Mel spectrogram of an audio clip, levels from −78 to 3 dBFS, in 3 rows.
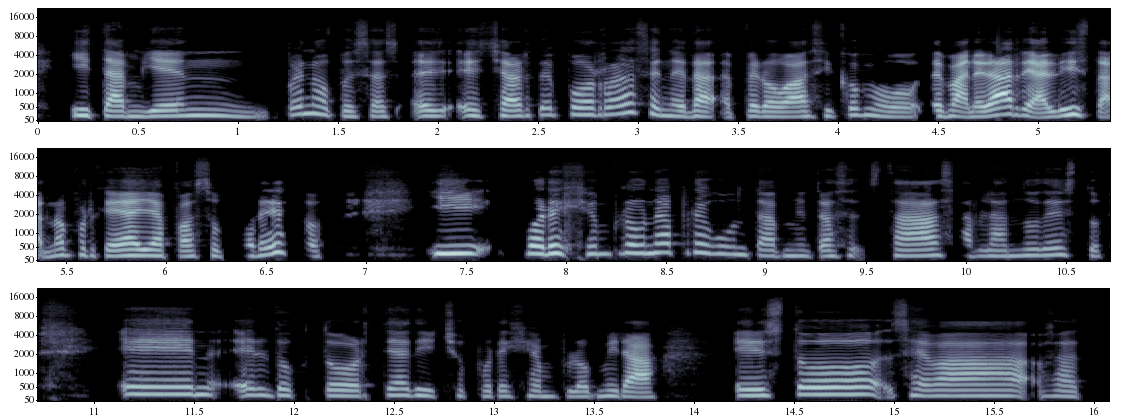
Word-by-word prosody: y 215 0 0
también, 190 -1 0
bueno, 255 -1 -2
pues 185 0 -7
has 180 -1 -6
e 195 +1 -1
echarte 205 +3 0
porras 250 +6 -1
en 225 -6 -1
el 185 0 -2
a 180 -2 +5
pero 175 -2 +1
así 175 +2 +1
como 185 -6 -4
de 195 - +1
manera 185 +6 +8
realista, 210 +3 +4
¿no? 220 - -3
Porque 205 -3 -3
ella 210 +2 +8
ya 210 -1 +4
pasó 195 +1 -4
por 190 +3 -7
eso. 235 - -1 0.5
Y 280 0 +4 0.2
por 275 0 +4
ejemplo, 270 +1 0
una 315 +2 0
pregunta 270 -10 -4
mientras 195 0 -6
estás 210 0 0
hablando 195 +2 -6
de 230 - -2
esto. 220 -4 -10 0.4
En 255 -1 +1
el 225 -6 -3
doctor 200 -2 -4
te 220 +3 -4
ha - - 0
dicho, 200 -2 -7
por 185 0 -10
ejemplo: 180 -1 -7
"Mira, 175 -4 +1 0.4
esto 245 +4 +2
se 210 -3 -5
va", 200 0 +1
o - - -14
sea, 185 -2 -6
205 Hz, 180 wpm, -21 LUFS, 190-240 Hz, 0.5 s, manera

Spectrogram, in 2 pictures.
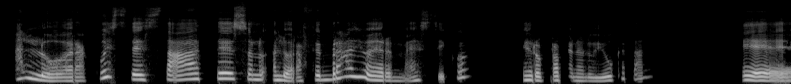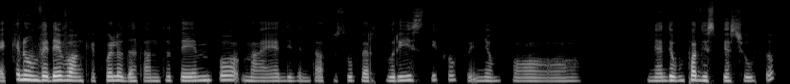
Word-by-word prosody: Allora 170 - +1
quest'estate 250 -2 +1
sono 230 -4 -3
allora 185 -6 0
a 170 - -7
febbraio 285 - +1
ero 190 -4 +3
in 165 - -6
Messico, 200 - -8 0.5
ero 205 -3 +1
proprio 185 +1 -5
nello 165 -2 -5
Yukatan, 190 - -5 0.9
ehm, 175 - +4
che - - +1
non 215 -2 +8
vedevo 195 0 +7
anche 175 -2 -3
quello 185 +1 +3
da 165 0 -2
tanto 165 +2 -7
tempo, 190 +4 +1
ma 165 -2 -5
è 165 +1 -4
diventato 165 0 -9
super 175 0 -5
turistico, 195 +3 -3
quindi 170 +1 -7
un 165 0 -8
po' 160 0 -9 0.7
mi 170 0 -4
è 170 - 0
dov 185 +1 +4
un 185 - -4
po' 205 - +6
dispiaciuto. 175 - -2
180 Hz, 135 wpm, -25 LUFS, 165-210 Hz, 0.9 s, non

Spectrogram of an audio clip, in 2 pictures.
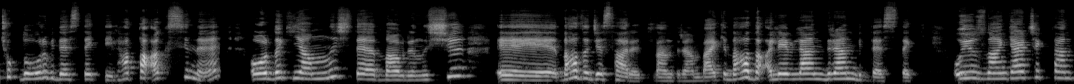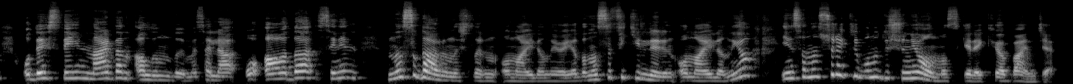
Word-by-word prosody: çok 340 -1 -5
doğru 270 +4 +2
bir 285 - -8
destek 235 0 -2
değil. 200 -1 -8
Hatta 265 +4 +2
aksine 325 -1 0 0.3
oradaki 285 +3 +4
yanlış 285 +9 0
de 230 -2 +2
davranışı, 210 - +1 0.4
eee, 195 -3 +4
daha 330 0 +4
da 280 -1 +1
cesaretlendiren 165 - -3
belki 180 +7 0
daha 315 +7 +5
da 285 - +2
alevlendiren 250 +2 +3
bir 225 - -12
destek. - - -5 0.2
O 475 - +2
yüzden 270 -2 +2
gerçekten 300 0 0 0.2
o 235 +2 -4
desteğin 285 0 +2
nereden 275 +3 +2
alındığı, 205 -6 -3
mesela 185 0 -3
o - - -3
ağda 270 +5 +3
senin 295 +2 -6 0.2
nasıl 340 - +1
davranışların 175 - 0
onaylanıyor 150 0 -6
ya 160 +2 -6
da 190 - -4
nasıl 225 +9 -1
fikirlerin 240 - -3
onaylanıyor? 165 - -3 0.3
İnsanın 335 +6 -1
sürekli 395 0 -1
bunu 330 0 -2
düşünüyor 290 -1 0
olması 160 -2 -3
gerekiyor 145 +1 -2
bence. 130 -5 -4
250 Hz, 130 wpm, -24 LUFS, 185-295 Hz, 0.4 s, daha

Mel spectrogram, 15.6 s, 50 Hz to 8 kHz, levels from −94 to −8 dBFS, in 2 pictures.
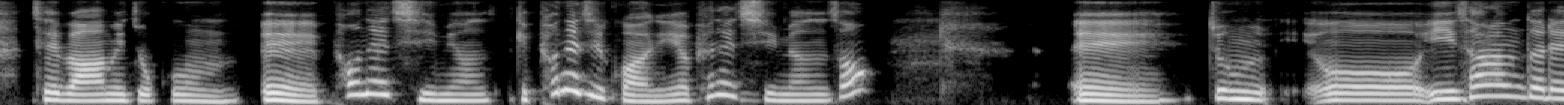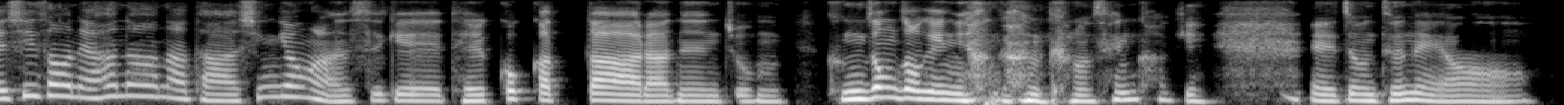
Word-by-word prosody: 제 210 - +1
마음이 180 0 +3
조금 170 -3 -3
예 175 -6 +4
편해지면 200 - 0
이게 215 -1 -5
편해질 390 - +1
거 185 - -1
아니에요. 165 +3 -1
편해지면서 190 - -2 1.1
예 175 -1 +1
좀 225 -4 +2 0.3
어 190 -1 +2
'이 220 +3 +3
사람들의 280 -2 0
시선에 310 +1 -1
하나하나 300 -2 -3
다 180 -4 -3
신경을 280 +1 -3
안 160 -3 -3
쓰게 175 0 -4
될 170 0 0
것 230 0 0
같다.'라는 175 -4 +1
좀 160 0 -6 0.2
긍정적인 225 -3 +5
약간 180 -1 +3
그런 165 +2 -1
생각이 195 -2 -3 0.5
예 175 -2 +1
좀 180 0 +1
드네요. 160 -4 -1
185 Hz, 270 characters per minute, -22 LUFS, 170-230 Hz, 1.1 s, 긍정적인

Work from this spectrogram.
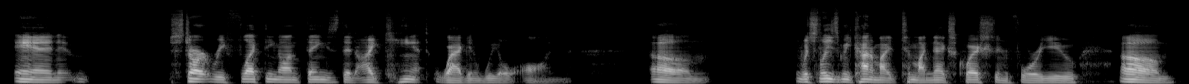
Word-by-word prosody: and 110 -6 +4
e - - -9
mm 110 +3 -18 0.8
start 125 -3 +4
reflecting 120 +2 -1
on 110 -2 -1
things 110 -1 -4
that 105 -1 -4
I 105 +1 0
can't 115 +1 -7
wagon 95 -3 -1
wheel 95 -2 -8
on, 75 +2 -14 0.9
um, 95 -8 0 0.9
which 120 +1 -3
leads 130 -4 +3
me 120 -2 -1
kinda 125 -2 +5
my 105 -3 -1
to 90 +8 -11
my 100 -3 0
next 105 0 -4
question 105 -3 -2
for 95 +2 -4
you, 90 -1 -4 0.4
um 100 -7 +5
105 Hz, 130 wpm, -25 LUFS, 95-115 Hz, 0.9 s, kinda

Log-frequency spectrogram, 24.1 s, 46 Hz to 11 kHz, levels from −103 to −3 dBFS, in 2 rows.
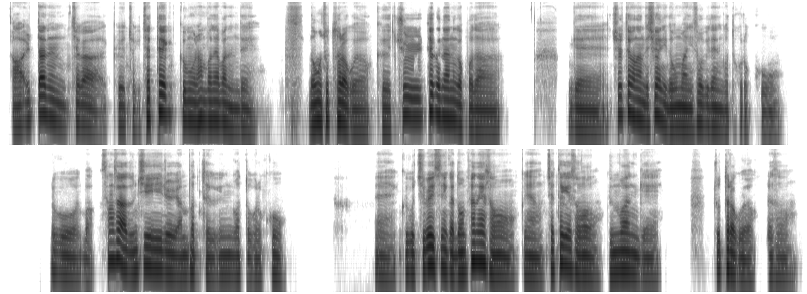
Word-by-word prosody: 아 105 +1 -1
일단은 125 -3 +2
제가 100 -8 -2
그 105 0 -4
저기 90 0 -11
재택근무를 135 - +2
1 130 0 +2
번 125 0 +1
해봤는데 95 -9 -1 0.8
너무 115 +2 +3
좋더라고요. 105 - +1
그 95 -1 -4
출퇴근하는 140 - +2
것보다 90 -5 -1 1.0
이게 90 -3 -3
출퇴근하는 150 -4 +2
데 110 - -1
시간이 125 +1 +2
너무 95 +1 +1
많이 95 -2 +2
소비되는 100 -3 -1
것도 85 -1 -8
그렇고 80 0 -11 1.0
그리고 95 -5 -3
막 75 -2 -9
상사 155 -4 +4
눈치를 115 -2 +2
안 90 +1 -2
봐도 95 -1 -2
되는 90 +2 -4
것도 90 -2 -6
그렇고. 85 +1 -6 1.3
네 85 -3 -6
그리고 105 0 -1
집에 125 +7 +5
있으니까 120 -5 +2
너무 105 +3 +3
편해서 100 - +3
그냥 90 -3 -2
재택 130 +5 +2
해서 95 -9 +1
근무하는 105 -2 +2
게 85 -2 -6 0.8
좋더라고요, 95 -7 0 0.2
그래서 85 -3 -8
100 Hz, 280 characters per minute, -25 LUFS, 90-125 Hz, 1.3 s, 집에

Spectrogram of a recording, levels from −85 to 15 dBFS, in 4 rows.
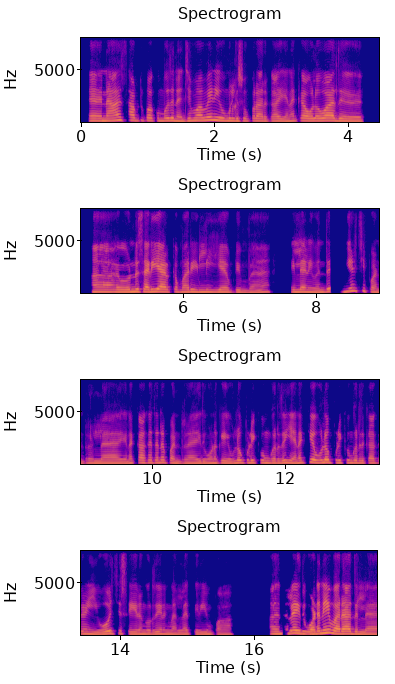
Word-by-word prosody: அ - - +1 0.2
நான் 250 +4 +3
சாப்பிட்டு 250 -3 -3
பாக்கும்போது, 230 0 0
"நெஜமாவே 245 +8 +1
நீ 280 - +4
உங்களுக்கு 220 -2 0
சூப்பரா 215 +1 -2
இருக்கா? 195 +1 -4 0.2
எனக்கு 215 +4 -5
அவ்வளவா 220 +2 +3
அது, 215 -1 0 0.8
அ - - +2 0.5
ஒண்ணும் 225 +1 +3
சரியா 230 +2 +6
இருக்க 215 +1 -7
மாரி 200 +2 +1
இல்லியே" 200 0 -1
அப்டிம்பேன். 170 0 -5 0.4
"இல்ல. 200 +1 0
நீ - - -1
வந்து 185 +7 -1 0.2
முயற்சி 280 +3 -2
பண்றல்ல! 180 0 -3 0.3
எனக்காக 225 +5 -2
தானே 240 +1 -1
பண்ணுற? 175 -4 -3 0.2
இது 180 - -3
உனக்கு 190 +2 -3
எவ்வளோ 205 +5 0
பிடிக்குங்கிறது 215 -2 -2
எனக்கு 215 +5 -3
எவ்ளோ 235 +2 +4
பிடிக்குங்கிறதுக்காக, 210 -2 -3
நீ - - 0 0.2
யோசிச்சு 230 +4 +1
செய்றேங்கிறது, 185 0 -1
எனக்கு 180 -2 -3
நல்லா 170 +2 -4
தெரியும்ப்பா. 175 -2 -5 0.7
அதனால 220 +2 -1
இது 225 - 0
உடனே 245 +8 +7
வராதுல்ல! 210 -5 +4
215 Hz, 150 wpm, -22 LUFS, 190-230 Hz, 0.8 s, உடனே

